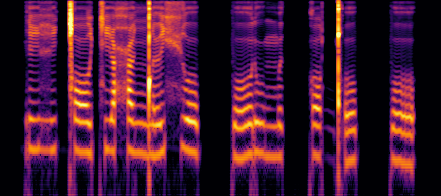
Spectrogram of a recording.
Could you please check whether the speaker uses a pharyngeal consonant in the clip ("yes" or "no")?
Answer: yes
